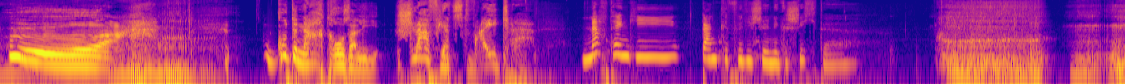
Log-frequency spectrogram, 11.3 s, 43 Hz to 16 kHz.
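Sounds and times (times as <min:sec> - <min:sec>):
voice imitating a snoring bear: 0:00.0 - 0:02.2, 0:09.3 - 0:11.2
speech: 0:02.8 - 0:08.6, 0:09.4 - 0:09.8.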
